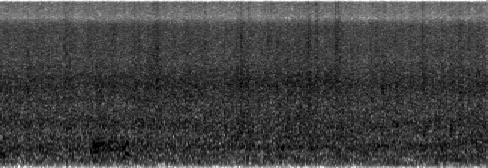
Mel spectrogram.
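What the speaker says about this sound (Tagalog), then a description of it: "hindi tayo makalabas dahil umuulan" Steady rain falling during wet weather, a dense even hiss that holds without change throughout and sits close and fairly loud, with no voices.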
